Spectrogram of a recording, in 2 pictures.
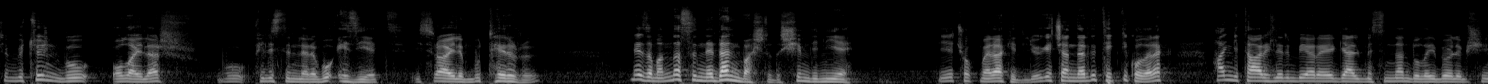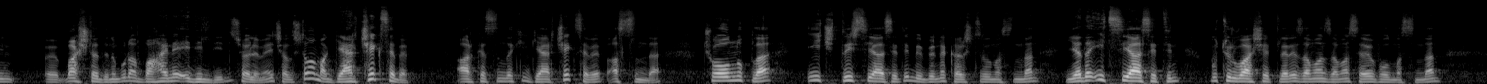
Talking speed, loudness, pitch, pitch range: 130 wpm, -28 LUFS, 140 Hz, 125-160 Hz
